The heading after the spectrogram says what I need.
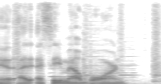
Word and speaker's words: Melbourne: deep fried is better deep fry a boot melbin melbin no I don't I don't say it I see Mel borne we may have Melbourne Florida Craig but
